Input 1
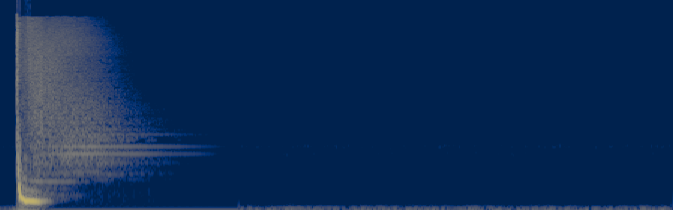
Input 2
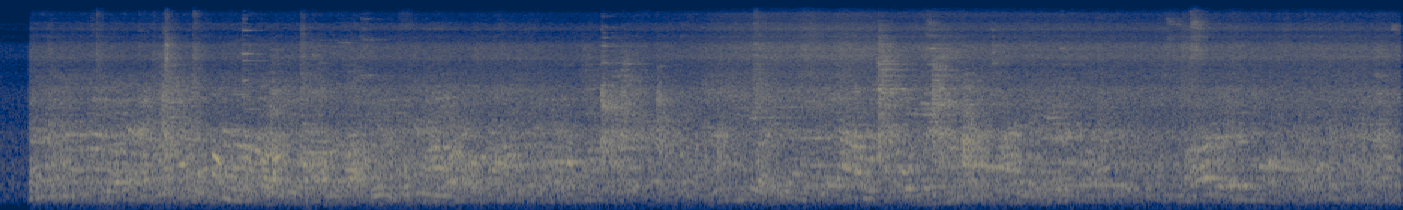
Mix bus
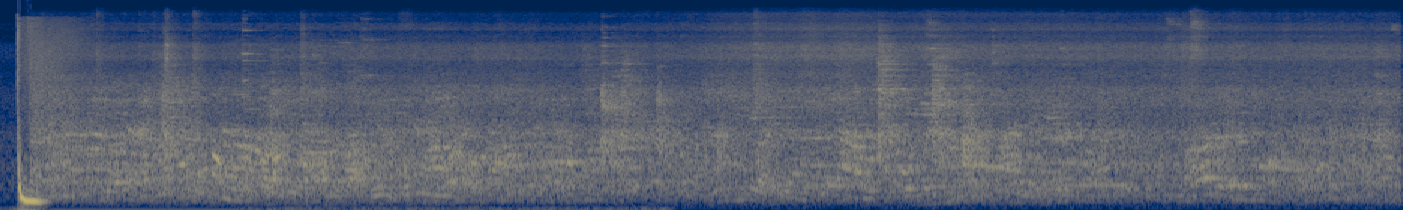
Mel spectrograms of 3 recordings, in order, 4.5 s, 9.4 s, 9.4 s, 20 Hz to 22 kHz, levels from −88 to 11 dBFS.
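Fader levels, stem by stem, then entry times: −0.5, 0.0 decibels; 0.00, 0.00 seconds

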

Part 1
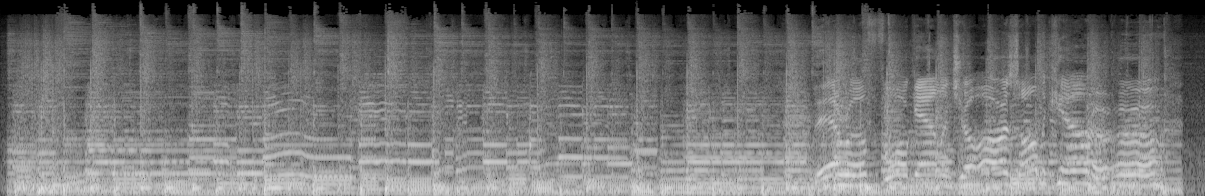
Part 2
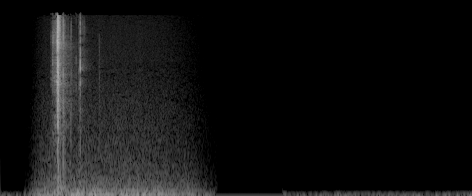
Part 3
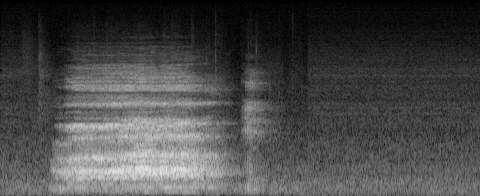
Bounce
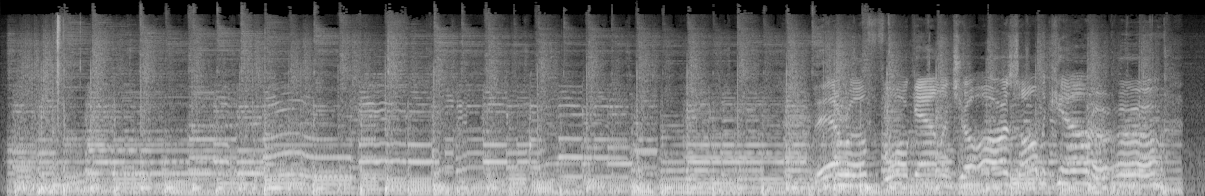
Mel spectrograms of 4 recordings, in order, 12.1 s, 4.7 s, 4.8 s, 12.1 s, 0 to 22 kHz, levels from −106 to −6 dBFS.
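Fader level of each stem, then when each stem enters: +3.0, +1.0, −15.5 decibels; 0.00, 0.00, 1.20 seconds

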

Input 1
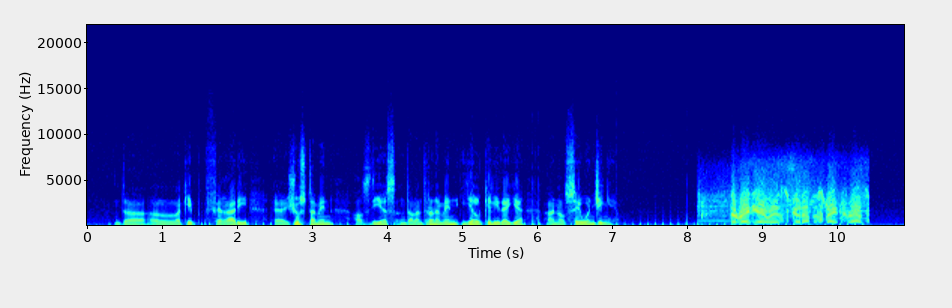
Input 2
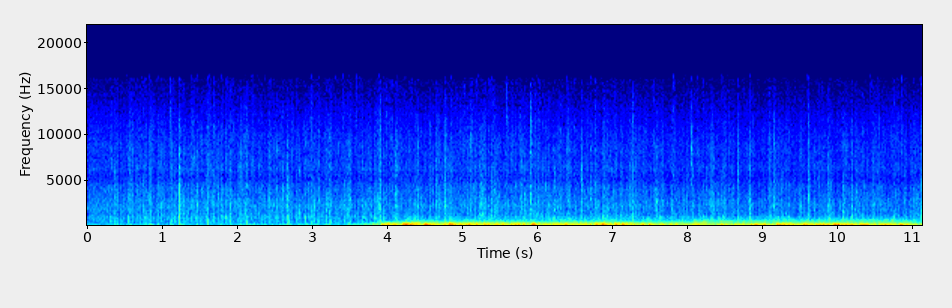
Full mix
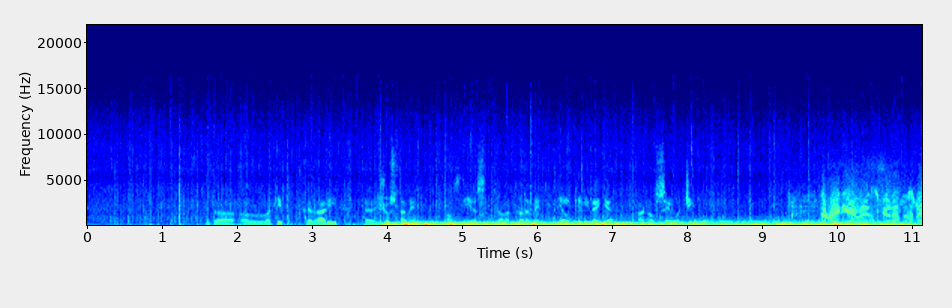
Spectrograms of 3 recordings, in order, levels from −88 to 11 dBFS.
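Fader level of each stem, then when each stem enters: −5.5, −7.0 decibels; 1.20, 0.00 seconds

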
